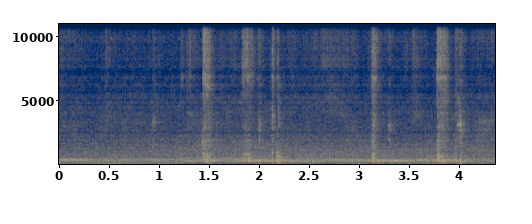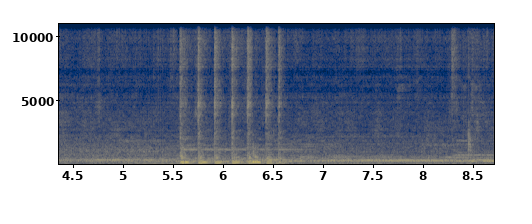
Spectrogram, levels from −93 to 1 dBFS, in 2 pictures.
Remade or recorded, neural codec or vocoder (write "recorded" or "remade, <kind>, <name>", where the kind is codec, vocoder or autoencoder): remade, vocoder, WaveNeXt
